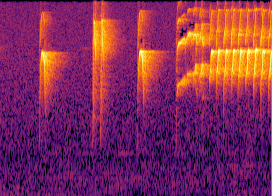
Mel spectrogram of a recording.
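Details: Cucak cungkok in a clear-voiced tutor recording meant for murai batu, cendet, kacer and konin: three sharp downward-sweeping chips about half a second apart, then a fast buzzy pulsed rattle.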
